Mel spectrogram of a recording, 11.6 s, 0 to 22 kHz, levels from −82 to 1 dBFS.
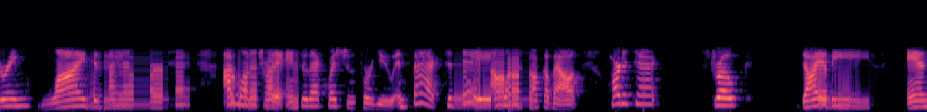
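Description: From 1.09 to 3.73 s, 5.68 to 6.69 s and 10.23 to 10.97 s the speech turns into a rigid, metallic buzz at 93.8 Hz, likely robotic sound from repeated short buffers: most of the real audio is skipped while a block of roughly 10.7 ms is looped. Packet loss with pitch repetition appears at 1.24 to 1.30 s (60 ms lost), 4.40 to 4.46 s (100 ms), 6.36 to 6.40 s (40 ms) and 8.04 to 8.06 s (20 ms). The last pitch period is repeated and faded, giving brief held, buzzy notes for the shorter losses, while the 100 ms gap fades into silence before the speech returns with a short cross-fade, over the narrow 200 Hz to 3.4 kHz G.711 telephone band.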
